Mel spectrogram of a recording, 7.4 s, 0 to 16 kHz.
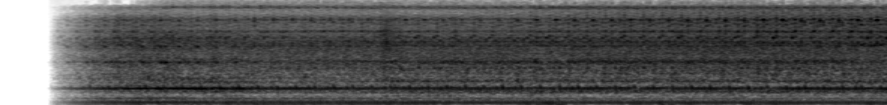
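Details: BMW N55 rebuilt engine on start during break-in, after fault codes were cleared, injectors calibrated and a chipped-tooth eccentric shaft was replaced: starts and settles into smooth, steady idle with faint constant whine, no knock or miss; normal.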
